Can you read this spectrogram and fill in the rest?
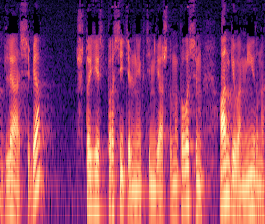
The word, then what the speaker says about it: ектенья: В слове «ектенья» ударение на последний слог падает. – Да, в служебнике оно стоит прямо очень так уверенно. Более того, там стоит тяжелое ударение, которое означает вот так и никак иначе.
